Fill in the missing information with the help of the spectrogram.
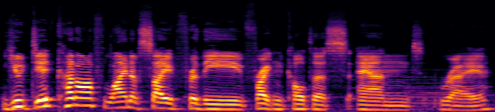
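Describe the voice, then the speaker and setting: Slow, bright-voiced man running a game. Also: mid-range voice, faint music behind. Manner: halting, deliberate narration. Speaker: game master. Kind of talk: tabletop game narration and rulings.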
